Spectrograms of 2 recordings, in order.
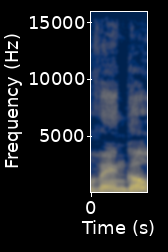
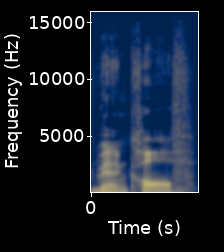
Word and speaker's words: Van Gogh: And so that's why I don't pronounce it Van Gogh or Van Gogh. yeah, because that's the closest to the Dutch pronunciation actually.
